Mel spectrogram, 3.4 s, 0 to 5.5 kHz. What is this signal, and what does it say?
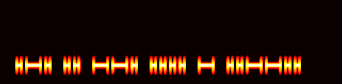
Morse code, heard as a keyed tone, about 25 wpm, 600 Hz. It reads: RIGHT?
